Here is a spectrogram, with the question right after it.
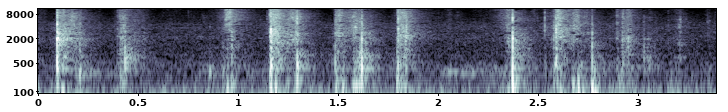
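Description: A deck of oracle cards is riffled and shuffled by hand in quick, papery bursts, about a dozen sharp flicks in a row, close and clear.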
